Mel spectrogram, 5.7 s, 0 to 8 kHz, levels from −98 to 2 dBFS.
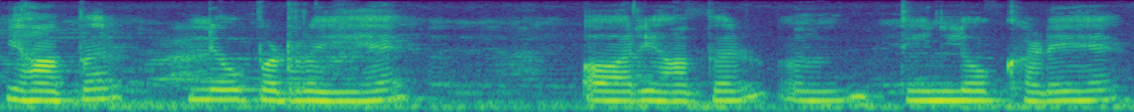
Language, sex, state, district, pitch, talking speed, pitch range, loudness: Hindi, female, Uttar Pradesh, Lucknow, 215 Hz, 135 wpm, 200-220 Hz, -16 LUFS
